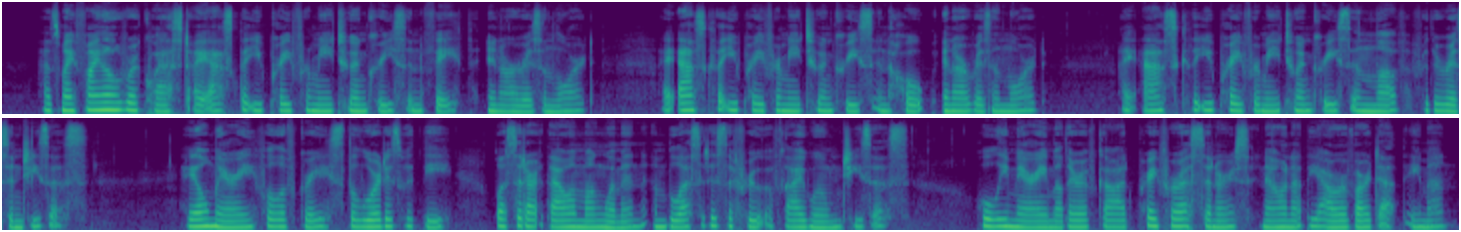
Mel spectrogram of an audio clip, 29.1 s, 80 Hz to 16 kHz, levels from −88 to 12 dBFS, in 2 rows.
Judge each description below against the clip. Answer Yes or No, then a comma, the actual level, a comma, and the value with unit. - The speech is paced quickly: No, average, 185 wpm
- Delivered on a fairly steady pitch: Yes, narrow, 1.9 semitones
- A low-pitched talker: No, high, 210 Hz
